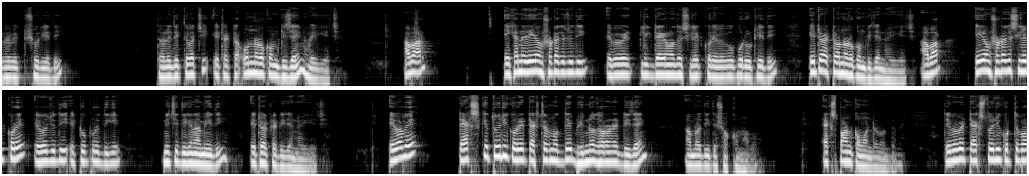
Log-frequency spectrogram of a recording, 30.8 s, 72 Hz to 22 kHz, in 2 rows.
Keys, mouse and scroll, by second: 6.4-22.6 drag.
